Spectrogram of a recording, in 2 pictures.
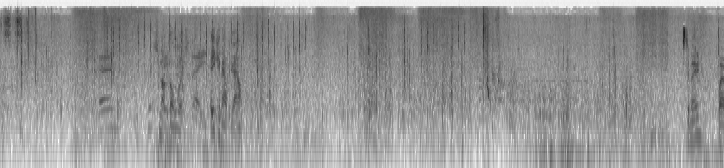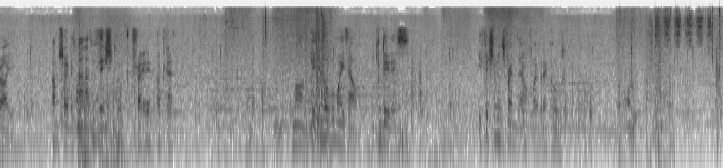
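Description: Rough waves slosh and crash against a wooden ship.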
